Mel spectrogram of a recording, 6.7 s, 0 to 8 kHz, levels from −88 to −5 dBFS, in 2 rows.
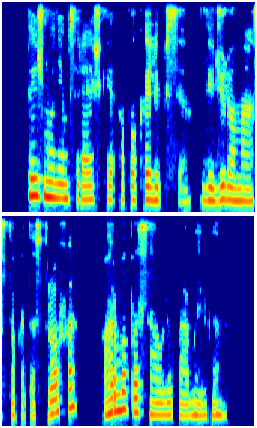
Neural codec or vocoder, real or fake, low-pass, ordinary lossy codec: none; real; 7.2 kHz; Opus, 24 kbps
